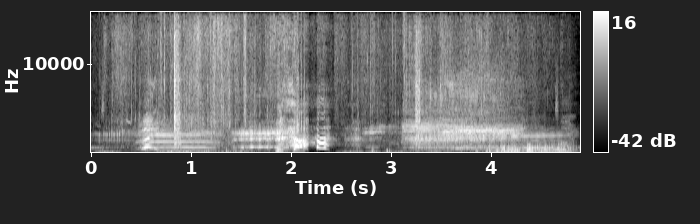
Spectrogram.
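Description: An angry wild bighorn sheep bleats in several harsh, wavering cries, close and loud, with scuffling and rustling noises between the calls.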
